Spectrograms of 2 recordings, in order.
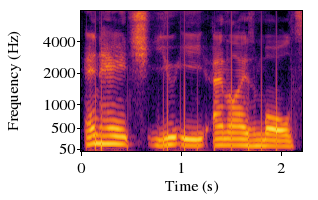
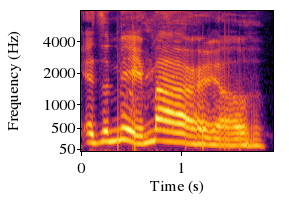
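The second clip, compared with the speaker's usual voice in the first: loud, higher mock Italian accent; Mario; 5 semitones higher, 4 dB louder, much slower than usual. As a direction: shout out a cartoon Italian catchphrase. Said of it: "Luigi sounds like a pretty Italian name".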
